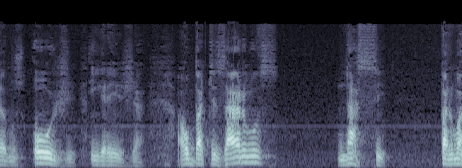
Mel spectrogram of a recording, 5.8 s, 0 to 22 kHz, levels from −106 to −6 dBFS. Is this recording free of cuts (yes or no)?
no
